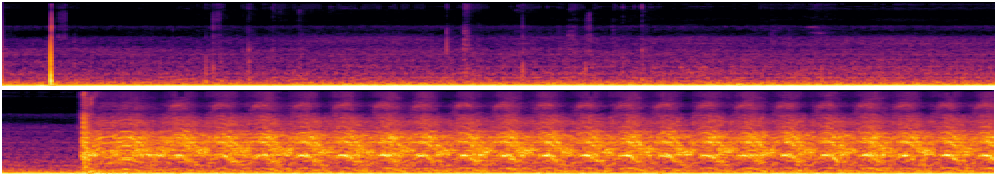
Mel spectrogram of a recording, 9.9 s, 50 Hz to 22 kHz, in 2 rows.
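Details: 1949 Chevy cab-over with 12-valve Cummins turbo diesel, sat months, around -5 degrees, no preheater: several seconds of steady cranking, then ragged firing pulses catching with soot; hard cold start.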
